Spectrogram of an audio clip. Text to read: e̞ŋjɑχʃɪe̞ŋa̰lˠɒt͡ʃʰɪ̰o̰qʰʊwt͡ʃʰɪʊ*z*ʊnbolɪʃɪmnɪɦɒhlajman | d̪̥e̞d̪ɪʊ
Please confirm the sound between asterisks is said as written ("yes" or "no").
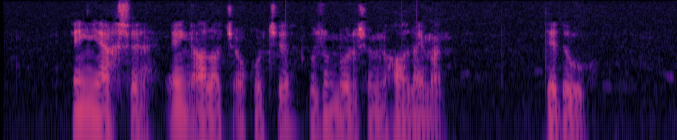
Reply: yes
